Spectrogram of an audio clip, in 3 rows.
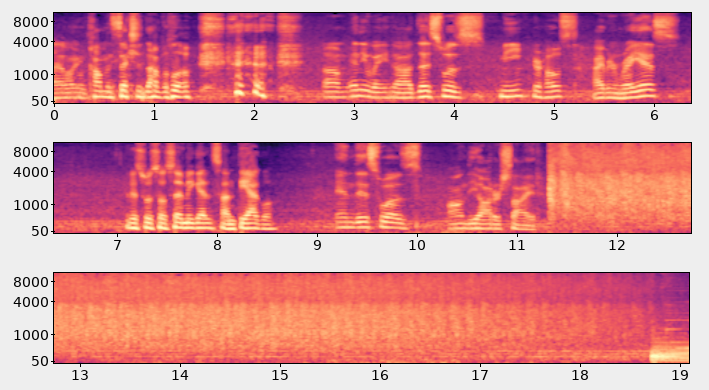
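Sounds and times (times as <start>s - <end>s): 
speech: 0.0s - 6.3s, 7.1s - 11.4s
steady dense hiss of rain: 11.3s - 18.9s.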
